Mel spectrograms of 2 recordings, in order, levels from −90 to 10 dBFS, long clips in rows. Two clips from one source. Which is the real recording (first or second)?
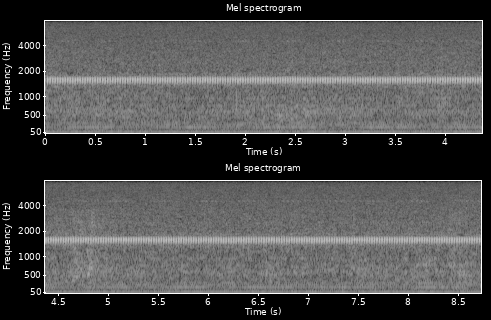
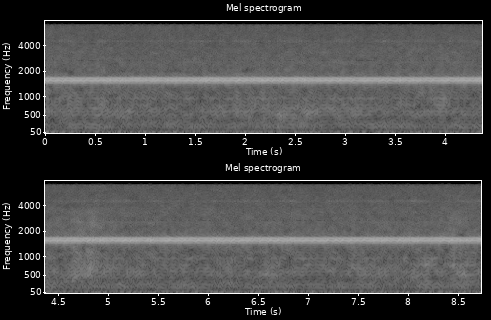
first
